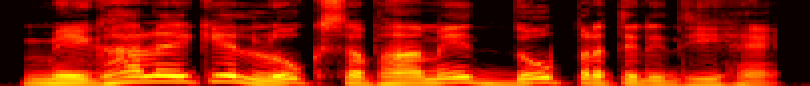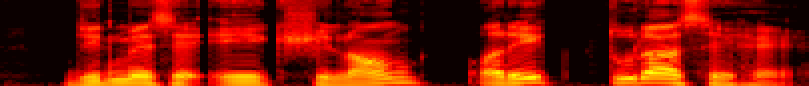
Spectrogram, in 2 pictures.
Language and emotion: Hindi, neutral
